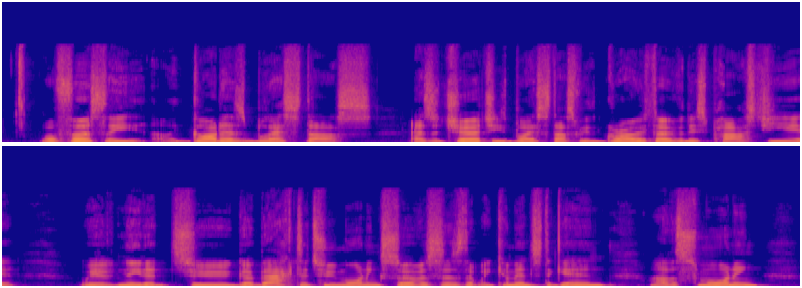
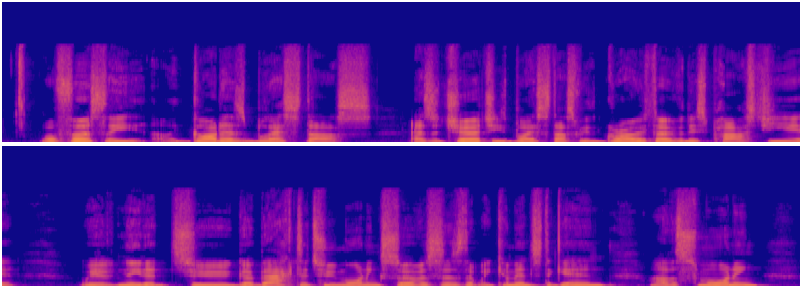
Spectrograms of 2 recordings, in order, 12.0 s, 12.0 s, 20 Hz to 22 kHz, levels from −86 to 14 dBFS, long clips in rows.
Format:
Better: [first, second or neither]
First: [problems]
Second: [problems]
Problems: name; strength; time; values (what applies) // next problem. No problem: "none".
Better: neither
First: none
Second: none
